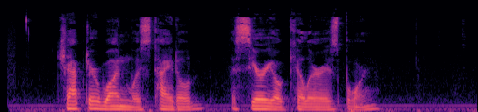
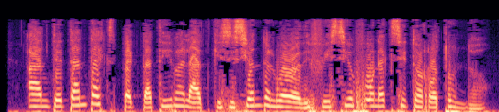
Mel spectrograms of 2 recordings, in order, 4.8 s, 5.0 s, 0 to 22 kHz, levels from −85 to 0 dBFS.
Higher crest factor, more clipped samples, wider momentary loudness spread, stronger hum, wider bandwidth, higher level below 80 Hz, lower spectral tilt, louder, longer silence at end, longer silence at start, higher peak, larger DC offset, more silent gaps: first, 18 dB vs 8 dB; second, under 0.1% vs 4%; first, 18 LU vs 5 LU; neither; first, 13.5 kHz vs 11 kHz; second, -54 dBFS vs -20 dBFS; about the same, -4.5 dB/octave vs -4.5 dB/octave; second, -28 LUFS vs -8 LUFS; about the same, 0 s vs 0.1 s; first, 0.25 s vs 0.05 s; second, -12 dBFS vs 0 dBFS; second, under 0.1% vs 3%; neither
